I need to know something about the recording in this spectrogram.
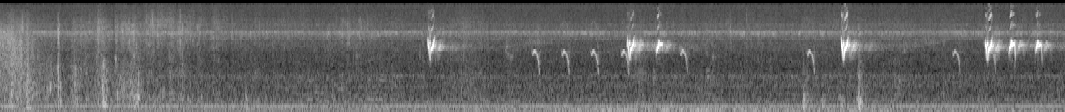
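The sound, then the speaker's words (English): One of two wild birds calls in short, high-pitched chirps, clustered in quick bursts over the second half, set against a steady low hum and faint background noise. “Number one calling there.”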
